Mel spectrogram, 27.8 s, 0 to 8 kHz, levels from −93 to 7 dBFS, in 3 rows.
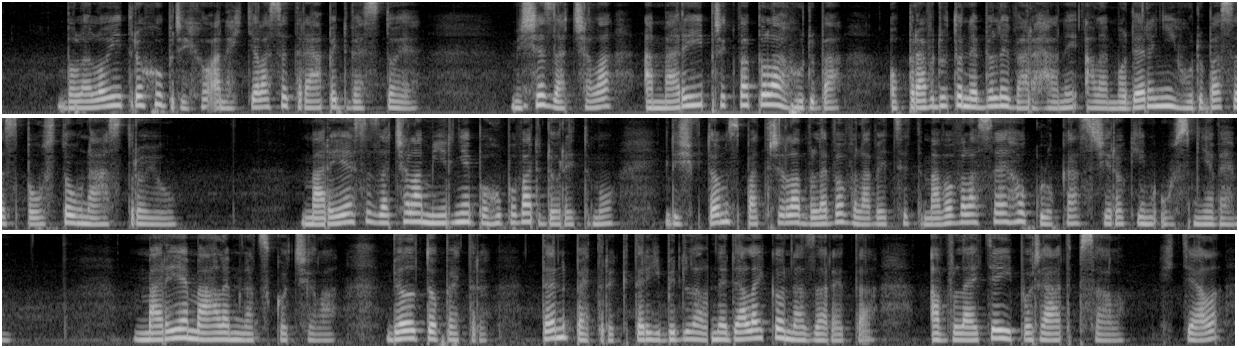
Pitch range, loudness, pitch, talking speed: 170-205 Hz, -25 LUFS, 180 Hz, 140 wpm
